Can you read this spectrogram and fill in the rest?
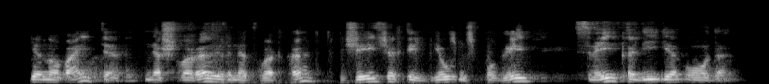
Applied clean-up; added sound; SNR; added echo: neural mask model DeepFilterNet 3.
